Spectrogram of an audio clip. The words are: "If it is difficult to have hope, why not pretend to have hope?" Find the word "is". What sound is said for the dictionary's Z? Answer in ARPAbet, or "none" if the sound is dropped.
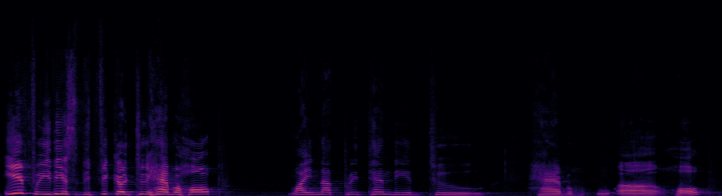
S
